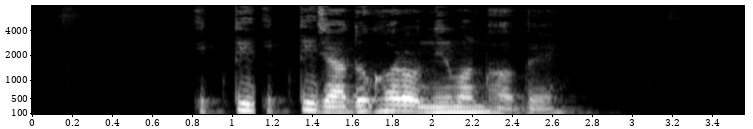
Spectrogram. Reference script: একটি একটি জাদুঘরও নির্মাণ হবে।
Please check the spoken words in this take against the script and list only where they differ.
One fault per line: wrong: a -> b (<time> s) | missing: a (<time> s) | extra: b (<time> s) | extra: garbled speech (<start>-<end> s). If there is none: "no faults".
no faults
